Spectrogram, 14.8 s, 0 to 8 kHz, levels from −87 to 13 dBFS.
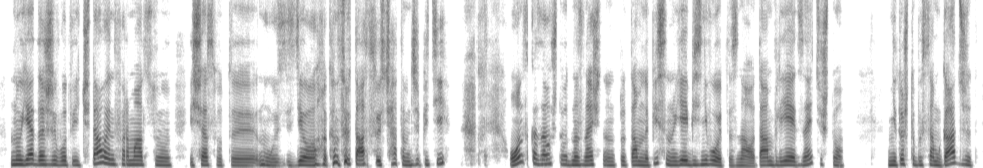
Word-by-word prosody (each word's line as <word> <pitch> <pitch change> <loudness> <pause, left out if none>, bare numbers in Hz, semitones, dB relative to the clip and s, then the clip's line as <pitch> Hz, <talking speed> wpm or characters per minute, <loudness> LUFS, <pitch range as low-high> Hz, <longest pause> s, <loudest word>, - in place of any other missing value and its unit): но 205 +1 +3
я 220 +3 +6
даже 195 0 +1
вот 185 -1 -2
и 185 -2 -4
читала 250 - +3
информацию, 195 -4 -1 0.3
и 155 - -7
сейчас 180 +3 +2
вот, 155 -3 -9
э, 150 -2 -2
ну, 170 -5 -3
з - - -10
сделала 170 +4 +3 0.2
консультацию 215 -9 +2
с - - -3
чатом 205 -6 -4
GPT. 210 +6 -4 1.0
Он 310 - +5
сказал, 225 -5 -1
что 210 - -7
однозначно 185 -2 -1 0.2
там 180 -1 +1
написано, 190 - -1
ну, - - 0
я 195 +2 +4
и - - +6
без 185 +1 -2
него 200 -3 +2
это 145 -1 -4
знала, 145 -2 -2
там 175 +1 +2
влияет, 175 0 +2
знаете 210 +6 -3
что? 160 -8 -5 0.7
Не 180 0 0
то 220 - +1
чтобы 180 -5 -6
сам 180 -3 -2
гаджет, 195 - +2
185 Hz, 165 wpm, -23 LUFS, 170-205 Hz, 1.0 s, я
